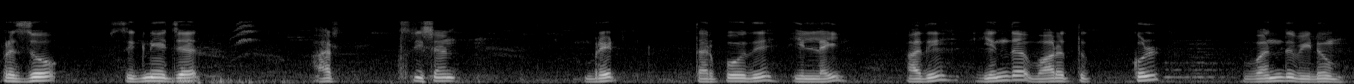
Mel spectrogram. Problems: none marked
